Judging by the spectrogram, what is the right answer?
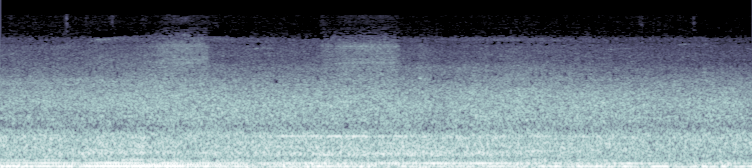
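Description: Lawn mower engine running steadily with a low drone.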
